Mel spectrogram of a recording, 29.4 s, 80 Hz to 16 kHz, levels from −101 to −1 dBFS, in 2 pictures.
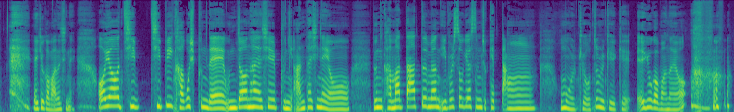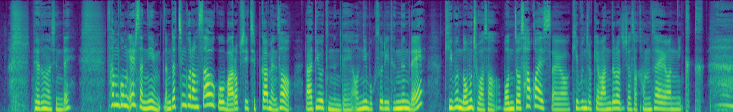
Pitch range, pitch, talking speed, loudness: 195-255 Hz, 220 Hz, 270 characters per minute, -15 LUFS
